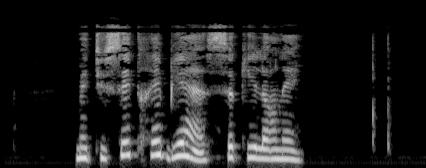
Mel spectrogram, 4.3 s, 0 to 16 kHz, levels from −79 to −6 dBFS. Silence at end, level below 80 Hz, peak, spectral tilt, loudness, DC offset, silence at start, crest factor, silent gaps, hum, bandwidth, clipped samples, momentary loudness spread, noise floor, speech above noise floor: 1.25 s; -68 dBFS; -6 dBFS; -3 dB/octave; -21 LUFS; under 0.1%; 0.75 s; 18 dB; none; none; 9.6 kHz; under 0.1%; 14 LU; -74 dBFS; 53 dB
